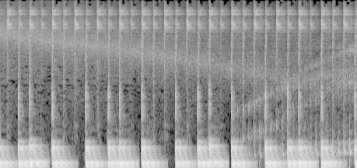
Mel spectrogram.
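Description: Funkot dance music from a DJ mix. A buzzy, chopped bass synth pulses about four times a second under fast hi-hats.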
